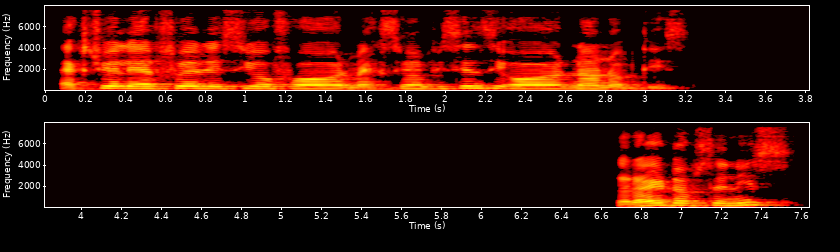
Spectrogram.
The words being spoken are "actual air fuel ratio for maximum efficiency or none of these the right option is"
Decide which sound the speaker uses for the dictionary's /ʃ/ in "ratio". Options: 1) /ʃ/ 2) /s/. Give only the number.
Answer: 2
